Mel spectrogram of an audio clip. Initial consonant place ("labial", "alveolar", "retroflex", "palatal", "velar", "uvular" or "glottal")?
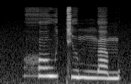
glottal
